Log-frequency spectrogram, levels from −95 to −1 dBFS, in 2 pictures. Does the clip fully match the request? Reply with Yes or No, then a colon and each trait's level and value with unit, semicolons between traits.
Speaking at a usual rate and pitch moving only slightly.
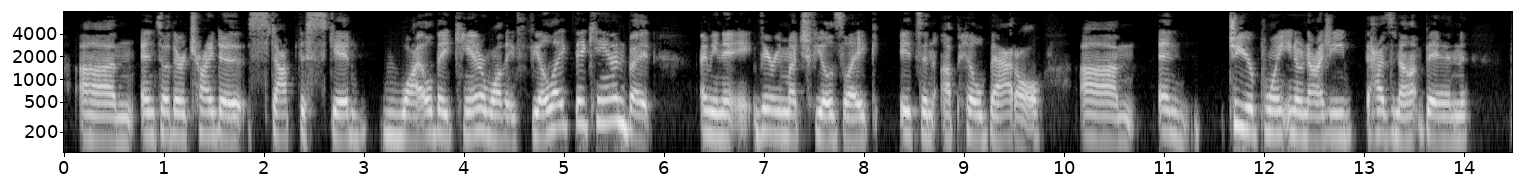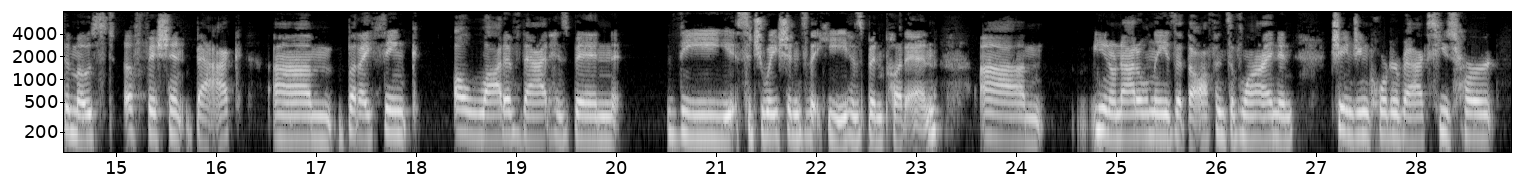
Yes: average, 165 wpm; narrow, 2.2 semitones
